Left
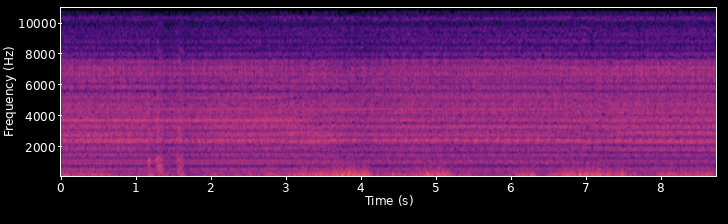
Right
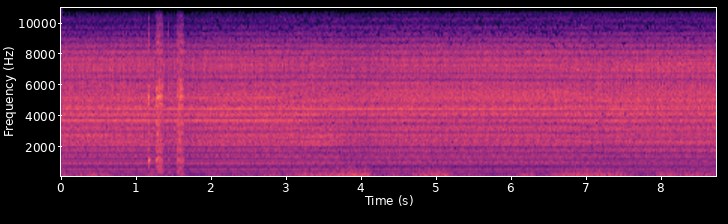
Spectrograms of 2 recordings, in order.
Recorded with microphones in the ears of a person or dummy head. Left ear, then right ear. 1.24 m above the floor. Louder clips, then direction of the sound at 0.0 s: Right 9 dB; 50° right (ahead or behind).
